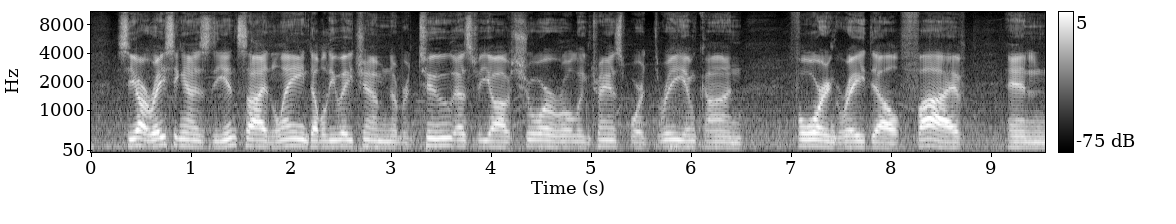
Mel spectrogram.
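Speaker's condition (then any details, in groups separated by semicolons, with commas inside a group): No condition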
